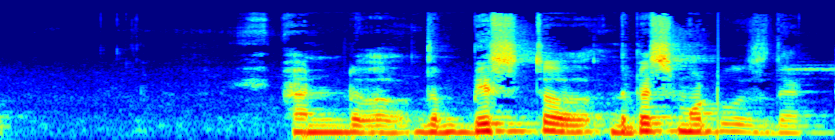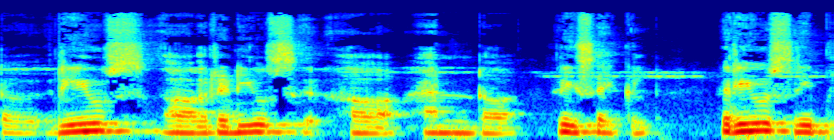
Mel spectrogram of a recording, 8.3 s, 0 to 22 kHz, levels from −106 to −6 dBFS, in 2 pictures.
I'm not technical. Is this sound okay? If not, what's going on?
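No. There is a sudden gain jump from 3.6 to 4.48 seconds: the speech drops abruptly to a much quieter level, then snaps back up at 4.48. The background noise falls and returns along with it. This is likely a volume setting that was changed instantly instead of being faded in and out, so the level steps down and back up in a single moment.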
